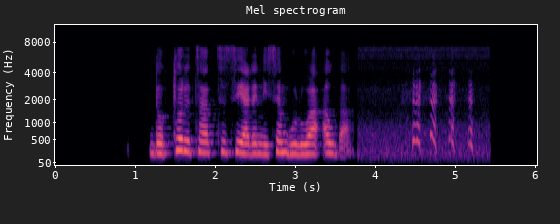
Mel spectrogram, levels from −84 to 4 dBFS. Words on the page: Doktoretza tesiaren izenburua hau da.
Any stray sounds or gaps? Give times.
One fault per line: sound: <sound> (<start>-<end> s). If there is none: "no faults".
sound: laugh (4.3-5.3 s)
